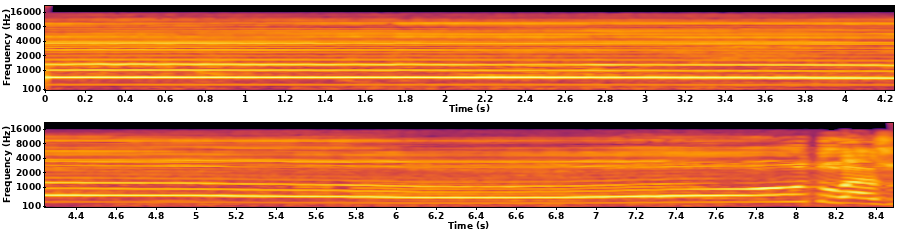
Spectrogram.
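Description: A football commentator's long drawn-out goal cry: one held vowel at a high pitch that sags about six seconds in and climbs again near the end, marking a goal just scored.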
